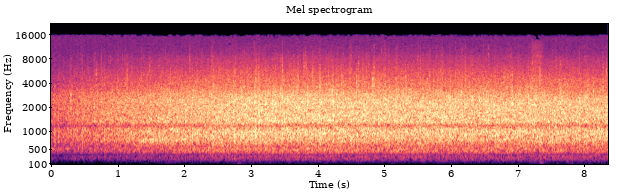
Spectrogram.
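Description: Audience applauding, building up over the first couple of seconds and then holding steady.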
